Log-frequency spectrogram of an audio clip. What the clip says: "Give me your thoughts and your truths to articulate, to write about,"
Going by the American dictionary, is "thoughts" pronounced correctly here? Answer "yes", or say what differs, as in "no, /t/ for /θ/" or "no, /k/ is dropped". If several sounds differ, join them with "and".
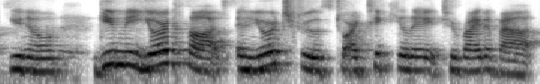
yes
